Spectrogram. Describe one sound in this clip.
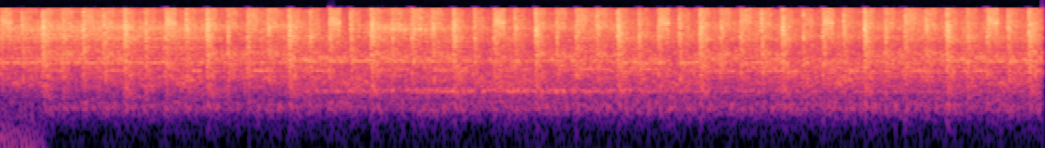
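Electronic dance music with a fast, steady beat plays loudly through speakers.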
